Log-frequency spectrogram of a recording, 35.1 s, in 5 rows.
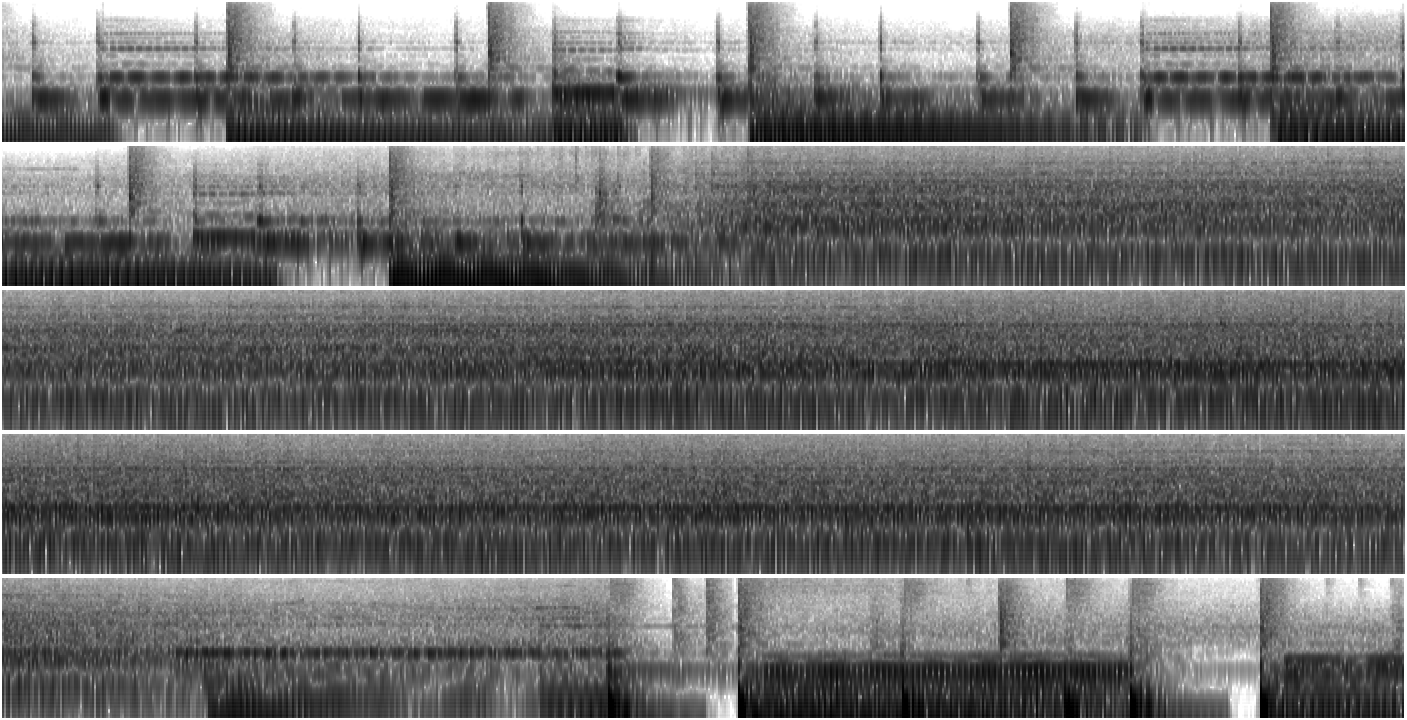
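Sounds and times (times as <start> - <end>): small motor humming: 10.0 - 30.2.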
